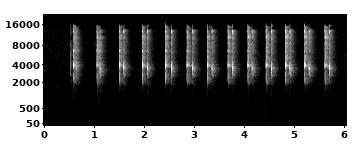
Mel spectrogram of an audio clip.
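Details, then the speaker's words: Mercedes 722.6 automatic transmission shift solenoid removed with the valve body during conductor plate replacement, bench-powered by a small battery: crisp sharp even clicks about twice a second, no buzz; electrically it opens and closes correctly, pressure holding untested. "the solenoid very clearly audibly opens and closes I can feel it it's vibrating so it definitely works correctly"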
